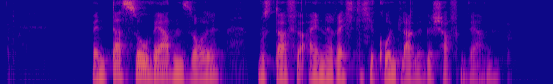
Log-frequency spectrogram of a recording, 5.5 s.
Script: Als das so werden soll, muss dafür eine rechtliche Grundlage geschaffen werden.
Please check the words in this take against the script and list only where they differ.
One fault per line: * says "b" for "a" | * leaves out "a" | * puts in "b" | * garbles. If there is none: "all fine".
* says "Wenn" for "Als"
